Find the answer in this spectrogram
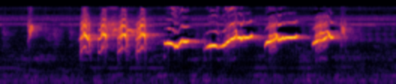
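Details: Oriental magpie-robin (kacer) morning song, played to stimulate young birds to sing. Four quick buzzy chirps lead into a run of clear whistled notes rising and wavering, ending with a sharp high chirp.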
